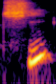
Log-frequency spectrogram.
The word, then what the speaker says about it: qi: IN, ça forme verticalement Chi ou Ki, on peut prononcer des deux façons, QI, et en HAN.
